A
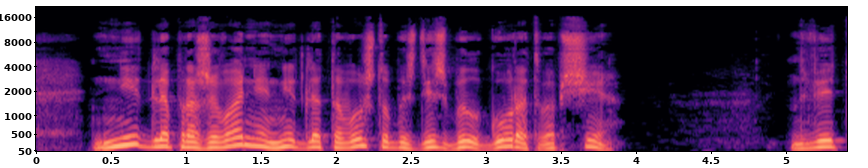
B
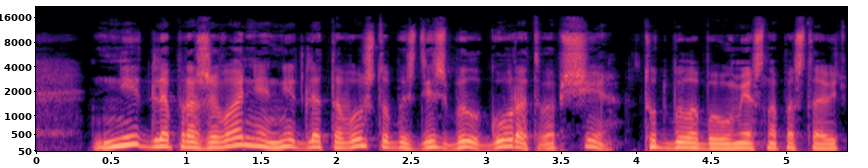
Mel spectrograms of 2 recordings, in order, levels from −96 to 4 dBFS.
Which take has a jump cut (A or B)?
B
